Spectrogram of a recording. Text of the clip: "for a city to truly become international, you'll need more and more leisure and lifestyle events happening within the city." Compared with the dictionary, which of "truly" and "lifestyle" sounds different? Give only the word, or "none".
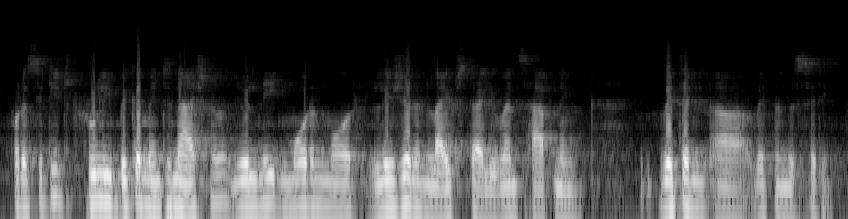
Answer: none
